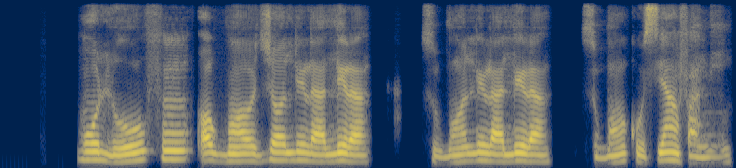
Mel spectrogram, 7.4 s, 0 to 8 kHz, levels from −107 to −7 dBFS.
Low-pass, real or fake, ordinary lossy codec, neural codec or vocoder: 7.2 kHz; fake; none; autoencoder, 48 kHz, 32 numbers a frame, DAC-VAE, trained on Japanese speech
